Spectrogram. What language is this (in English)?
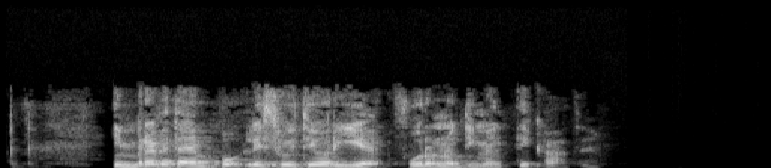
Italian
